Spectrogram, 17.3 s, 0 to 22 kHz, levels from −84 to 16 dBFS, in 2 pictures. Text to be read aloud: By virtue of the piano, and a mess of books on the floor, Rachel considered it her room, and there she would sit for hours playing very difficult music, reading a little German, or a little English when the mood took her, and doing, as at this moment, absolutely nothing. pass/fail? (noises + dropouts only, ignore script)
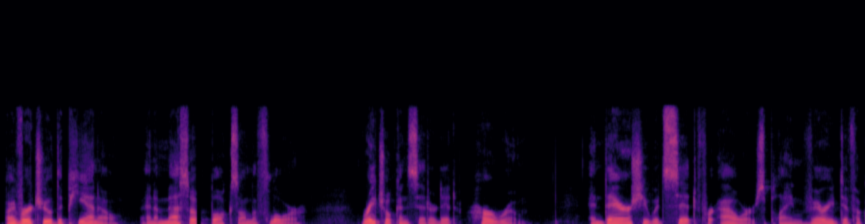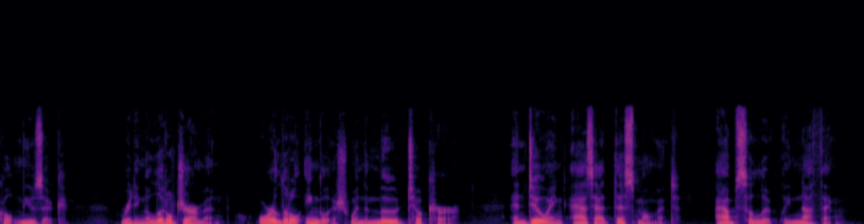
fail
